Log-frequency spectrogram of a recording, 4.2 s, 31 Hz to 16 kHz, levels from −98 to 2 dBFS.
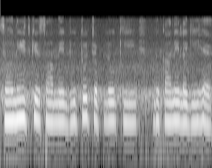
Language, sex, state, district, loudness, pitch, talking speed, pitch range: Hindi, female, Mizoram, Aizawl, -14 LUFS, 180 Hz, 125 wpm, 175-185 Hz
